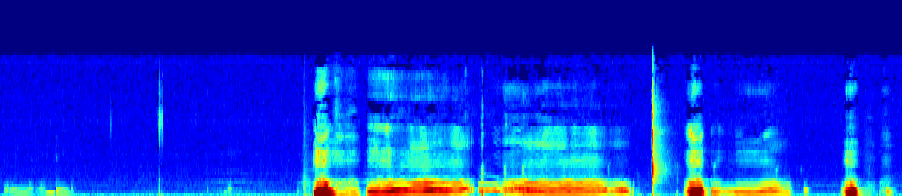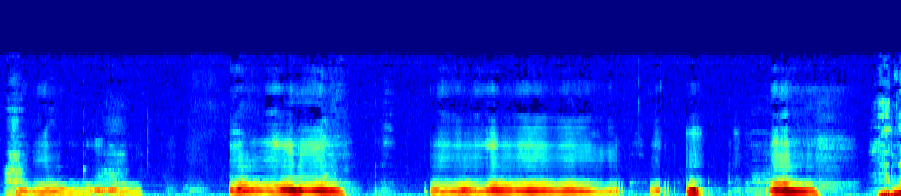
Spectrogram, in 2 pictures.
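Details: Four-month-old baby asleep, making noises while sleeping: repeated high, wavering, tonal cries and whimpers in a quiet room, consistent with crying vocalizations.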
